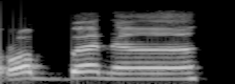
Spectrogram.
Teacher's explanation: را موٹا اور با کے ساتھ سختی سے جڑے گا، ربنا. پھر دیکھیے تقبل، تقبل کاف موٹا اور با سے سختی سے جڑے گا، تقبل منا، نون پہ تشدید ہے، منا غنہ ہوگا.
